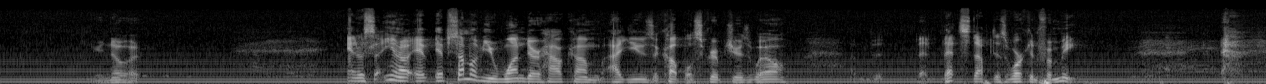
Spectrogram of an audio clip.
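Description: A man speaks into a microphone, heard over loudspeakers in a large room.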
